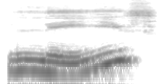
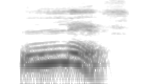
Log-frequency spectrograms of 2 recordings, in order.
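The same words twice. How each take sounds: First: "Leave" with a long ee, rising. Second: "live" with a short i, falling. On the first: Teacher repeats the contrast, "Leave" with a long ee. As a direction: stretch the ee in "Leave". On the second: Teacher repeats the contrast, "live" with a short i. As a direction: clip the i in "live". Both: Shown as a demonstration. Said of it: "on répète la différence".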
